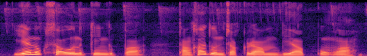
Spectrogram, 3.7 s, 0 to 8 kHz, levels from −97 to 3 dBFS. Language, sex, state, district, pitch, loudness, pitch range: Garo, male, Meghalaya, West Garo Hills, 140 Hz, -16 LUFS, 125-160 Hz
